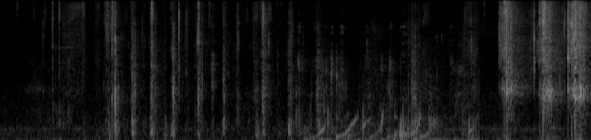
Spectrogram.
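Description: A person slurps noodles close up.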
